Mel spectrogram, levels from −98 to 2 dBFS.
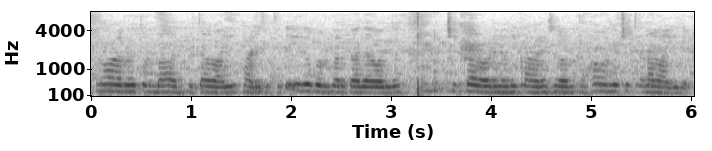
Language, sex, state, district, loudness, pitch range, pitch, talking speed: Kannada, female, Karnataka, Gulbarga, -32 LUFS, 200-230 Hz, 210 Hz, 110 wpm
